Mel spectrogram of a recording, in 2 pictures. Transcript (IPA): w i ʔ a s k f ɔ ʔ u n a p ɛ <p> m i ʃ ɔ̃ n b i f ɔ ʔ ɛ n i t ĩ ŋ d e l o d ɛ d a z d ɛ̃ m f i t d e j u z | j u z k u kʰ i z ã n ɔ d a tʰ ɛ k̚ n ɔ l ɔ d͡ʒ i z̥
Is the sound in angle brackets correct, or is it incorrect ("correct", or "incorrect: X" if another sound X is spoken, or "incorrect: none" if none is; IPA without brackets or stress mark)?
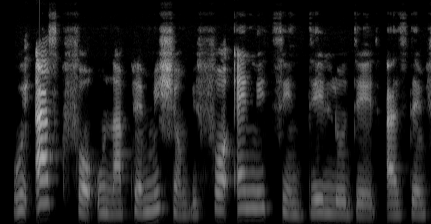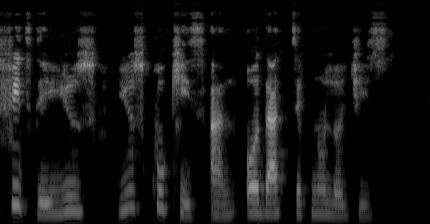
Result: incorrect: none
